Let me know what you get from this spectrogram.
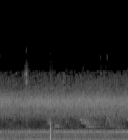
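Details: Cicadas, some flying about a backyard garden, drone in a steady, high, machinery-like hiss that never breaks, with a single sharp click partway through. The sound is expected to grow louder over the next week or two.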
